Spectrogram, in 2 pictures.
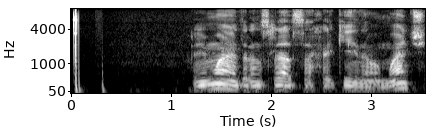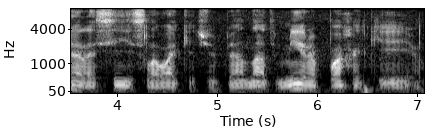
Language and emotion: Russian, neutral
